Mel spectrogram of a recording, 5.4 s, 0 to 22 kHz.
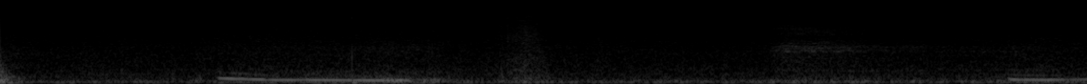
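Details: Sleeping 24-year-old tabby cat named Bob snores away, each breath a smooth, gently falling hum lasting about a second, with a long quiet gap before the next begins; faint room noise underneath.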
